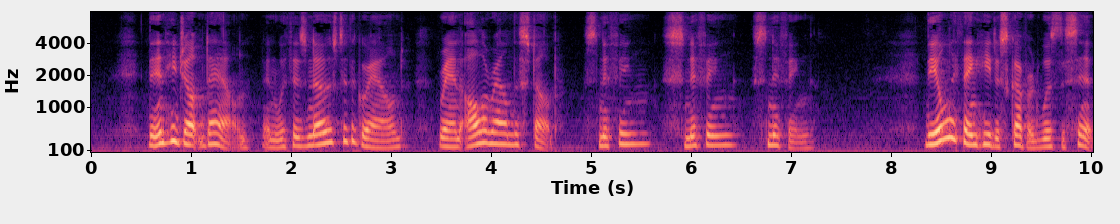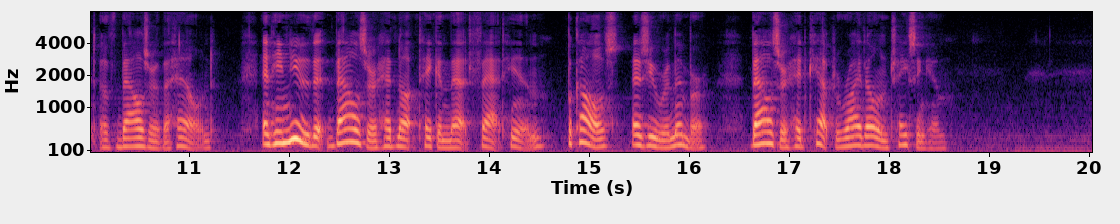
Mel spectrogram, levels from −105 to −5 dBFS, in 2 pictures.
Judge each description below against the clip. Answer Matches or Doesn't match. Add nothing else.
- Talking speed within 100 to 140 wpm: Doesn't match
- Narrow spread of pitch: Doesn't match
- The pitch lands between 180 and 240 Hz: Matches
